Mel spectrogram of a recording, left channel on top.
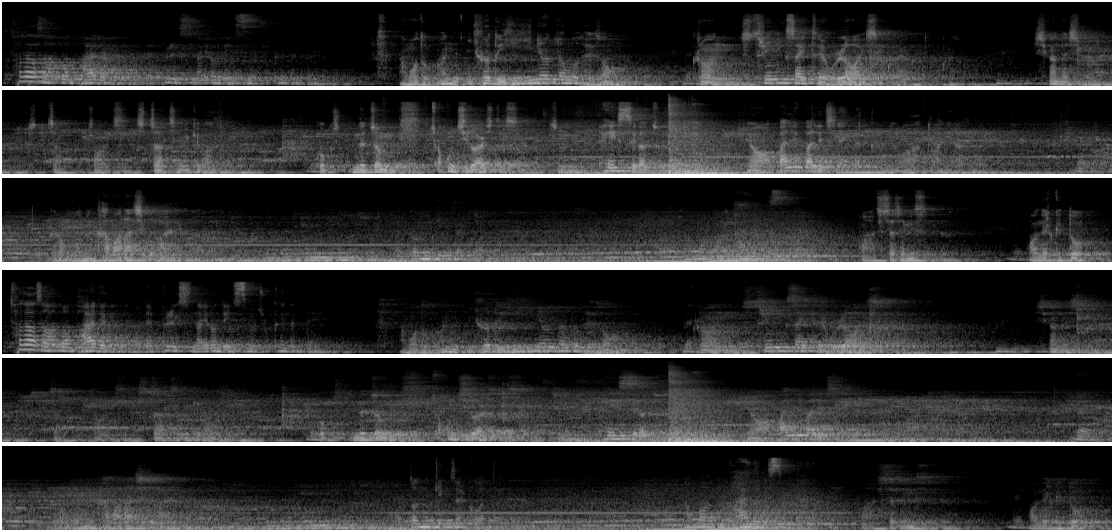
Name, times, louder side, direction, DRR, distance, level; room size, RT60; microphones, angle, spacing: voice 1, 0.1-3.3 6.8-7.0 9.9-10.5 14.1-14.3 21.8-22.1 22.9-23.3 25.1-27.0 29.0-30.6 32.2-32.5, right 2 dB, 60° right, 5 dB, 0.4 m, -33 dB
voice 2, 3.7-6.2 6.9-9.6 10.3-11.1 11.4-13.4 14.2-21.0 22.7-24.4 29.3-29.6 30.8-31.7 32.5-33.0, left 3 dB, 80° left, 5 dB, 0.4 m, -30 dB
sound 1, 8.6-9.1 10.6-11.2 13.7-14.3 16.0-16.5, equal, 15° right, 0.8 m, -46 dB
Conversation, 10.8-23.8, left 1 dB, 55° left, 0.8 m, -43 dB
sound 2, 16.3-30.2, left 1 dB, 20° left, 0.6 m, -33 dB
5.8 x 3.5 x 5.5 m, 2.9 s
head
